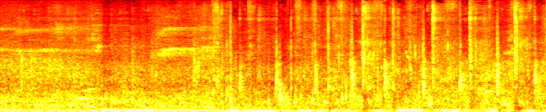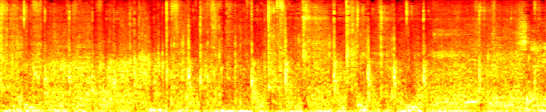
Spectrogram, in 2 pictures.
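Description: Table tennis rally: the celluloid-type plastic ball clicks sharply off rubber-faced bats and the table in quick succession, over steady background noise from the hall.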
